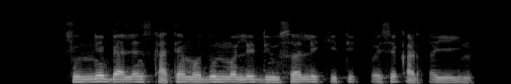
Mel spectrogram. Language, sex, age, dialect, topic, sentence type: Marathi, male, 31-35, Varhadi, banking, question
